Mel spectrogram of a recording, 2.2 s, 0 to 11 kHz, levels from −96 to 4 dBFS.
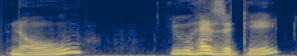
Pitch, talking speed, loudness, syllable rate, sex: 165 Hz, 80 wpm, -18 LUFS, 4.2 syllables/s, female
